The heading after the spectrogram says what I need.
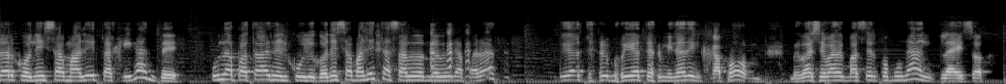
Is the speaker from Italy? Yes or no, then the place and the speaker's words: yes; Italy; now in Argentina; soy un italiano que vive en Argentina, pero no soy el cubano, soy italiano argentino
